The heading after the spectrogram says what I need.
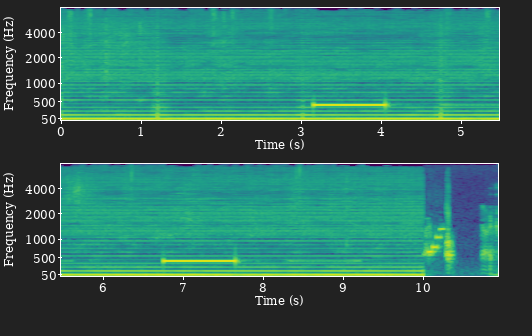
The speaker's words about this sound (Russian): О, у меня почему-то скайп теперь еще звонит на этом. На, Я даже с этим. На телефоне, да.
